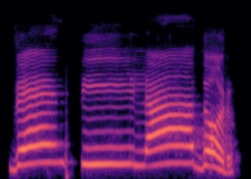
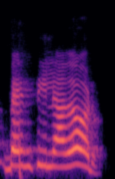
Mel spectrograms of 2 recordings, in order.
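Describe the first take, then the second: First: "Ventilador" very slow, each of its four syllables held. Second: Said in the usual way. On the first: Shown as a demonstration. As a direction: count out "Ventilador" as ven-ti-la-dor, stretched and separate. ("Ventilador" muy despacio, separado en cuatro sílabas) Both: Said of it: "Cuatrisílaba".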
